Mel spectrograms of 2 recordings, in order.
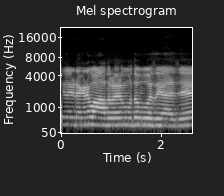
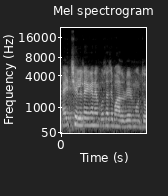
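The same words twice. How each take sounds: First: Slow, drawn-out teasing singsong. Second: Said in the usual way. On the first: Shown as a demonstration. Teasing the boy sitting beside her, slow and singsong. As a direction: stretch it out to tease him. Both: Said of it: "teasing the boy sitting there".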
